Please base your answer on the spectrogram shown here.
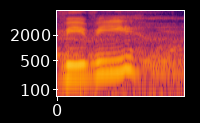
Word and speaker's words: Vivi: I think I really like Vivi.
